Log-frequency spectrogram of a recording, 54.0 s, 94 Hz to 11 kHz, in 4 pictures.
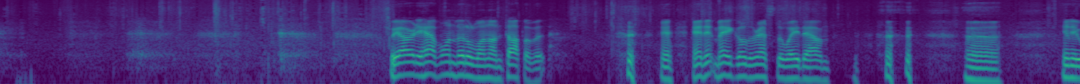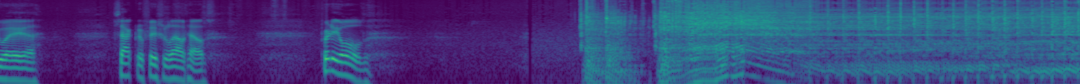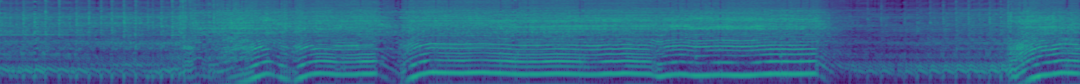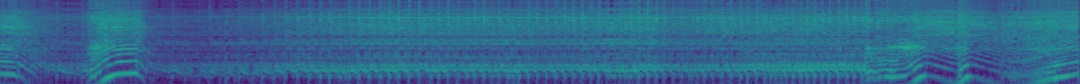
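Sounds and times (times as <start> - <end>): chainsaw cutting and revving: 0.8 - 4.9, 7.2 - 8.2, 20.8 - 54.0.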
